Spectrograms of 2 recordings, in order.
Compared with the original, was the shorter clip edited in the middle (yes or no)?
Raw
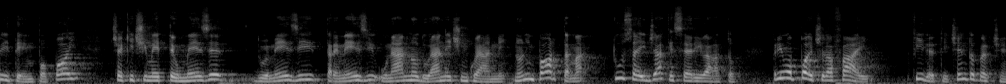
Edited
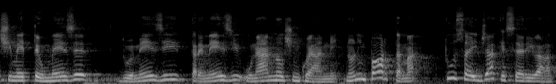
yes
